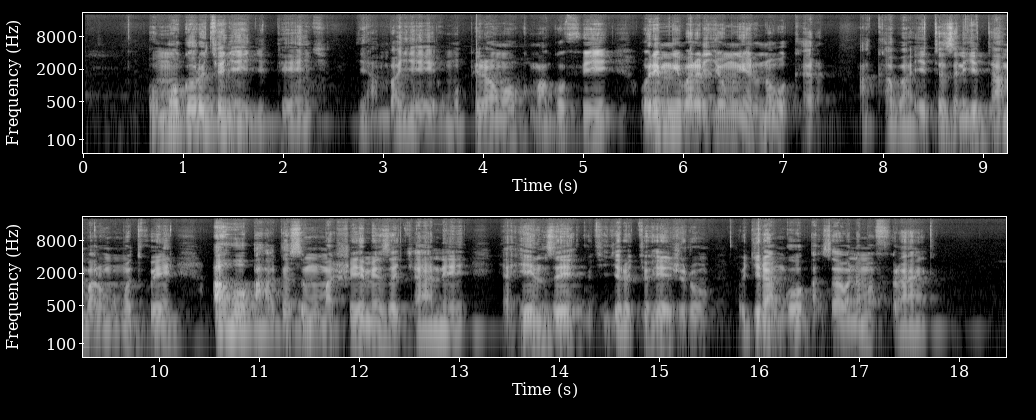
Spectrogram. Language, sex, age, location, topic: Kinyarwanda, female, 18-24, Nyagatare, agriculture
